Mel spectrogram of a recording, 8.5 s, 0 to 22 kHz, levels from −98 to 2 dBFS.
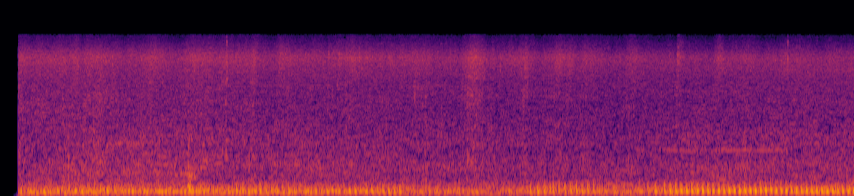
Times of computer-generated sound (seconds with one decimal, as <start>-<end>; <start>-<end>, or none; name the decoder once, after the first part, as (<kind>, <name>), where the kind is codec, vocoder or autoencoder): none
